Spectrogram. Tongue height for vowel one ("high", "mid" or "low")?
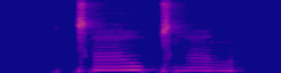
low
